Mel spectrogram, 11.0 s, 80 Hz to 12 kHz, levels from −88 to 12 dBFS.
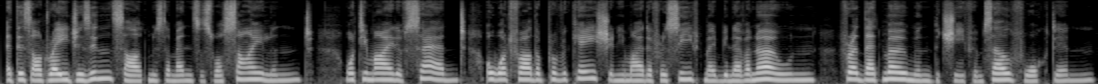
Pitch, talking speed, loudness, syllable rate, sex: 200 Hz, 185 wpm, -17 LUFS, 4.8 syllables/s, female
